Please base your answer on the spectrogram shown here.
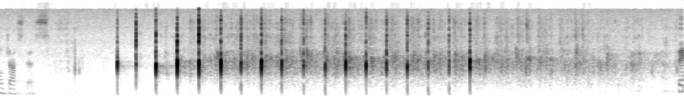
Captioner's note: applause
